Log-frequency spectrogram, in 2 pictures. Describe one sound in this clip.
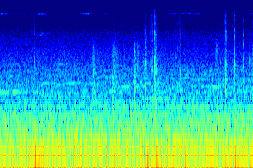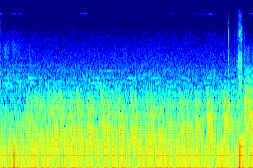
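A huge gear grinds and rumbles as it turns.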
